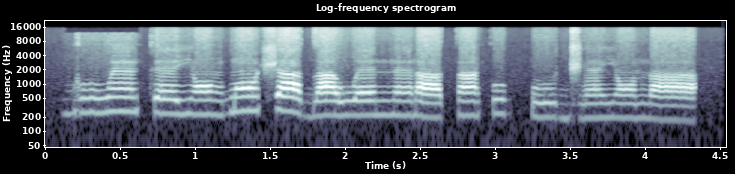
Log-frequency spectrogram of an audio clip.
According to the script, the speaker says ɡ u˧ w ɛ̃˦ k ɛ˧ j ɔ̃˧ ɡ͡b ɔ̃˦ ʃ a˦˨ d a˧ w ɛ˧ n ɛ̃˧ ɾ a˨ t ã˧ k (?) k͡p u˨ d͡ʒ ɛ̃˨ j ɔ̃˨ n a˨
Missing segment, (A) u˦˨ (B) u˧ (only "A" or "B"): B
